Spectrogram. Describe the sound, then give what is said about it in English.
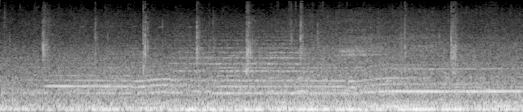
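A busy city street in Cairo with a steady, dense roar of traffic, engine rumble and long car horns sounding repeatedly over it, with occasional sharp clanks. No one speaks. “But Cairo traffic is not for the faint-hearted, especially not for a learner.”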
